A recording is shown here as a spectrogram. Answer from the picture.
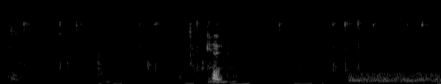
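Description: Faint, irregular computer keyboard typing and clicking, with a short vocal sound about two seconds in.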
